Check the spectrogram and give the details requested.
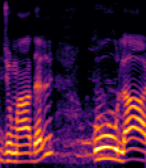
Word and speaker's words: जुमादल ऊला: इसको दूसरे तरीके से भी अदा कर रहे होते हैं। असल इसका प्रोनाउंसिएशन ऐसे ही है, जुमादल ऊला, ठीक है।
